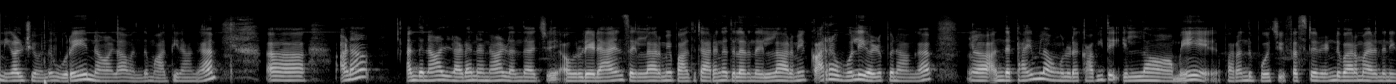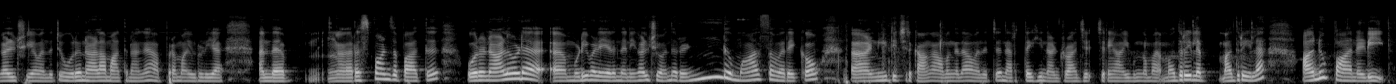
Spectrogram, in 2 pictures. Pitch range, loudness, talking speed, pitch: 165-195 Hz, -24 LUFS, 120 wpm, 180 Hz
